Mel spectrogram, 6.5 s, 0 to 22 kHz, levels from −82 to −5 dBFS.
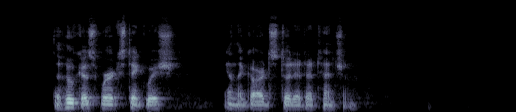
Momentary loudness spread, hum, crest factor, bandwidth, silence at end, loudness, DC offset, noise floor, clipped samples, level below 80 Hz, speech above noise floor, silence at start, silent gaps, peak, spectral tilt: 14 LU; none; 20 dB; 13.5 kHz; 2 s; -36 LUFS; under 0.1%; -90 dBFS; under 0.1%; -76 dBFS; 55 dB; 0.65 s; none; -18 dBFS; -4 dB/octave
